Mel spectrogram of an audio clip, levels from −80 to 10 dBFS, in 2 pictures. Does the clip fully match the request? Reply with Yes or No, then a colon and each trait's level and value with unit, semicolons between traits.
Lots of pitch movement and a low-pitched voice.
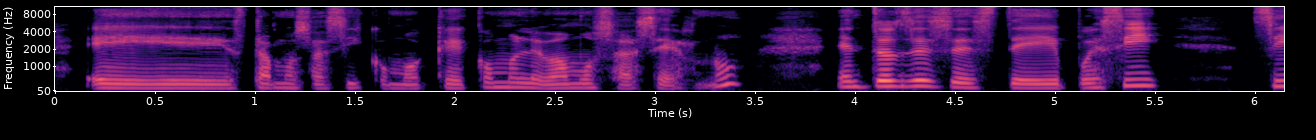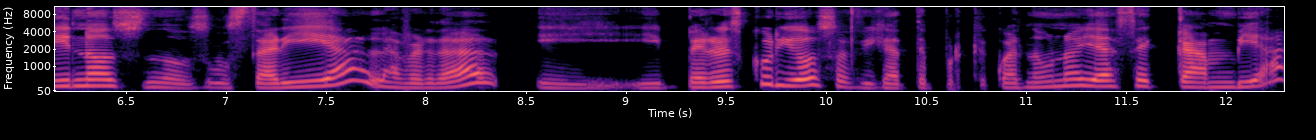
No: wide, 5.7 semitones; medium, 180 Hz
